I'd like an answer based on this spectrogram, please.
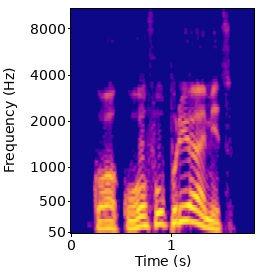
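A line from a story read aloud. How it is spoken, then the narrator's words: Respectful yet displeased snort. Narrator (Russian): С настоящим уважением в голосе и одновременно недовольством хмыкнул дядюшка Истогвий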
